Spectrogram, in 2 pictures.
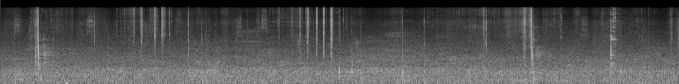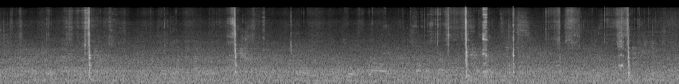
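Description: A knife slices through crisp apple.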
